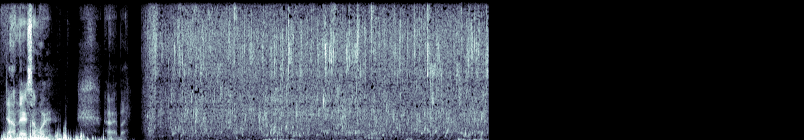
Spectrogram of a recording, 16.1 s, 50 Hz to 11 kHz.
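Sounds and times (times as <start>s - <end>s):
water splashing over boulders: 2.9s - 9.8s.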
